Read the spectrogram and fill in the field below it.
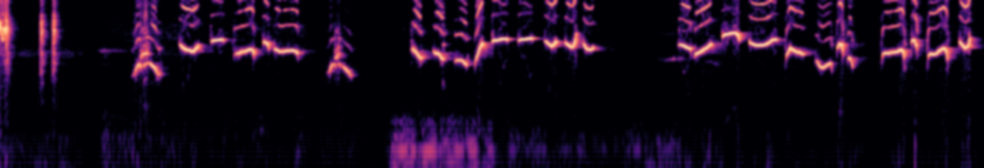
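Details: Black magpie-robin in ngeplong style, used to provoke a silent bird into singing: loud, clear whistled phrases, bright and varied, with quick rising and falling notes in rapid bursts; a brief low rumble midway.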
